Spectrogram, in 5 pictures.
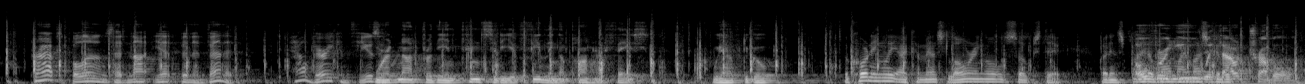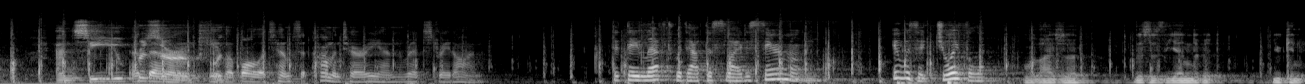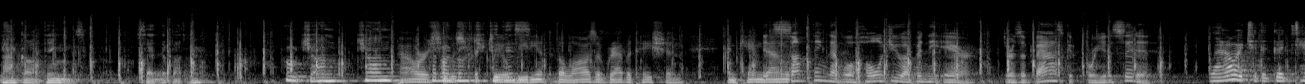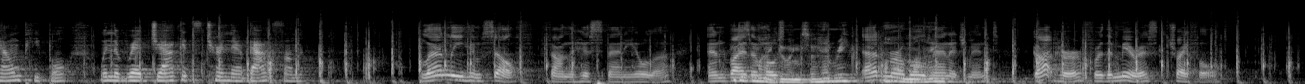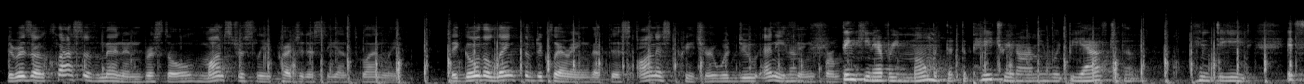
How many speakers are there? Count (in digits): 6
